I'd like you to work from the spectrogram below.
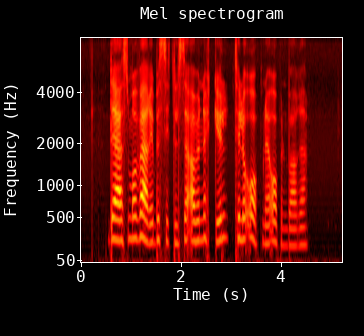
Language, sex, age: Norwegian, female, 17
